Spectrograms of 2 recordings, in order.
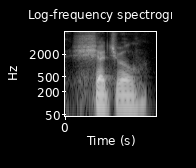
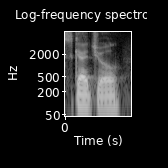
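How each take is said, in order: First: It is pronounced the British way. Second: It is pronounced the American way. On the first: "it is schedule in uh, in England or the U K" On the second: "it's the American way of saying it is schedule"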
